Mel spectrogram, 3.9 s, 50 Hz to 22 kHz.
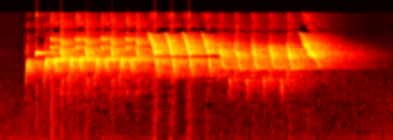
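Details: European goldfinch from Tiaret, 2019, delivering one continuous three-second phrase of quick, tinkling twitters and rolling trilled notes that fades away at the end.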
